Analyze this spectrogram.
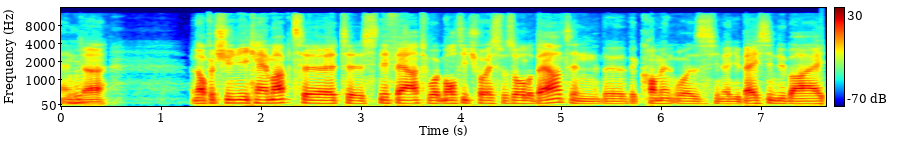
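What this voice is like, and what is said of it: Australian accent. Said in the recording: “you have an Australian accent”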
